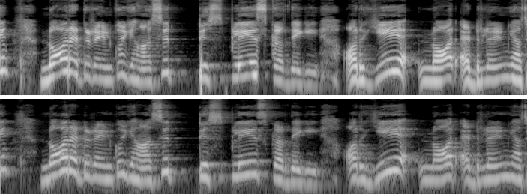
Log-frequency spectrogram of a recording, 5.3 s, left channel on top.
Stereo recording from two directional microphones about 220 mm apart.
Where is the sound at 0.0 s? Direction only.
40° left (ahead or behind).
